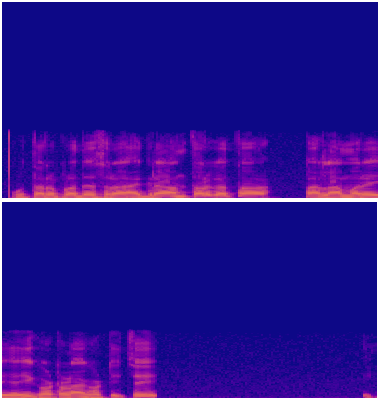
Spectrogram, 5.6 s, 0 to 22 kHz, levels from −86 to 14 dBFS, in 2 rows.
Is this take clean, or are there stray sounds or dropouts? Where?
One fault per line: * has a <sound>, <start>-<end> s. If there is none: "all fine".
all fine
